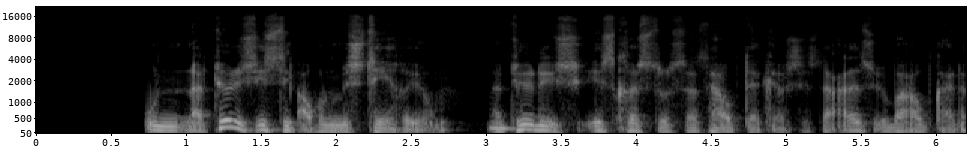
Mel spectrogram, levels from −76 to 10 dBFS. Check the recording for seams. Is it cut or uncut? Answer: cut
